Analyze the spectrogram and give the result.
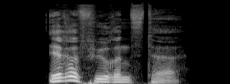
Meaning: inflection of irreführend: 1. strong/mixed nominative/accusative feminine singular superlative degree 2. strong nominative/accusative plural superlative degree
- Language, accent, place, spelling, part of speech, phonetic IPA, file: German, Germany, Berlin, irreführendste, adjective, [ˈɪʁəˌfyːʁənt͡stə], De-irreführendste.ogg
